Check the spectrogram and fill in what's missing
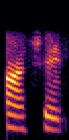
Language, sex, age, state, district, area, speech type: Malayalam, female, 30-45, Kerala, Idukki, rural, conversation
